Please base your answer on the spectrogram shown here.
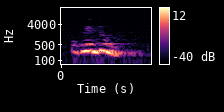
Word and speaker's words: rhythm: There are some more words in which letter H is silent, like rhythm, rhythm, rhythm.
